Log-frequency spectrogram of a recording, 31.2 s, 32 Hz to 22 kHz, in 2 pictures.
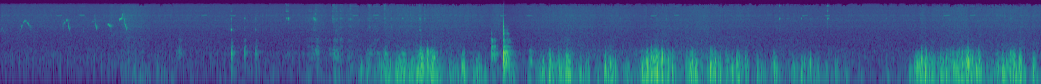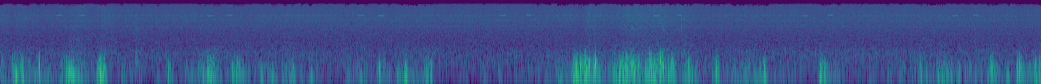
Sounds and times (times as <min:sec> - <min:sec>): Rustle: 0:00.0 - 0:31.2.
